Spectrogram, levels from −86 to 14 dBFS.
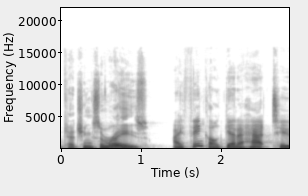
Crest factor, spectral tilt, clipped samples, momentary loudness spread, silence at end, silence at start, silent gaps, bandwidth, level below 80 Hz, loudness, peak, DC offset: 14 dB; -6 dB/octave; under 0.1%; 9 LU; 0 s; 0 s; none; 12.5 kHz; -50 dBFS; -20 LUFS; -4 dBFS; under 0.1%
